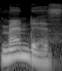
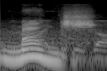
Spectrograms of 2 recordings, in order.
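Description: First: The name ends in a 'des' sound. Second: The name ends in a 'ch' sound. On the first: The speaker calls it right. "It's Mendes" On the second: The speaker calls it wrong. "he said Mench. Why does he say Mench?"

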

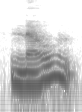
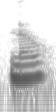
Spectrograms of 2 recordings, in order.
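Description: First: It is said with a sassy attitude. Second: It is said plainly, with no attitude.

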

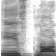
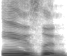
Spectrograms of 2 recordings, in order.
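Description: First: Two separate full words, is and not. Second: One contracted word, isn't, without full not. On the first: "เป็นรูปเต็ม" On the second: "เป็นรูปย่อ"

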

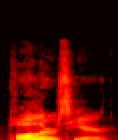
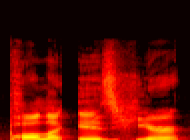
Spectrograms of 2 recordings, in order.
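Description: First: An r sound is added after Paula. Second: No r sound is added after Paula. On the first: "they add R's to certain words" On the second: "instead of saying Paula is here"

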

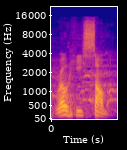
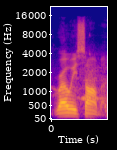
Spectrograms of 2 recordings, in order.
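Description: First: The name is said crisp and sharp. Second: The name is said flat and bland. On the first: The speaker calls it right. "It's got to be said Rohi Sama. Like, sharp pronunciation" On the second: The speaker calls it wrong. "You can't say it, like, blandly"

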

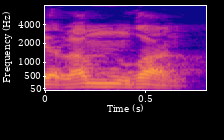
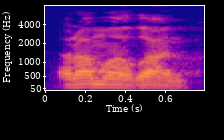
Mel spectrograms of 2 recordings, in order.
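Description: First: There is no vowel right after the m. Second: There is a short a vowel after the m. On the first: The speaker calls it wrong. "they make a sukoon on the meme. They say Ramadan. And that's not the correct pronunciation" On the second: The speaker calls it right. "actually is with the fatha. It's Ramadan"

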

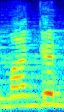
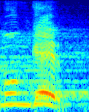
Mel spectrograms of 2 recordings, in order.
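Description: First: The first vowel sounds like 'a'. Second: The first vowel sounds like 'u'. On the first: The speaker calls it wrong. "মাঙ্গের নয়" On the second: The speaker calls it right.

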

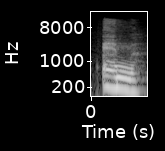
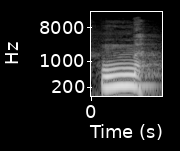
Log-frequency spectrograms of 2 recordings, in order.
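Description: First: The letter is said as its alphabet name. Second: The letter is said as its bare sound. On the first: The speaker calls it wrong. "on ne dit pas M" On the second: The speaker calls it right. "mais c'est le son de la lettre"

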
